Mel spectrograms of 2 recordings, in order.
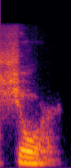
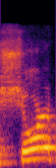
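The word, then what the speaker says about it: Șor: that was called the shore party spelled s o but pronounced Shore so the shore party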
